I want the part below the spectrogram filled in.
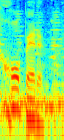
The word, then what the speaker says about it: Hopper: Bueno, se llama Hopper. Se escribe con H. H-O-P-P-E-R.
